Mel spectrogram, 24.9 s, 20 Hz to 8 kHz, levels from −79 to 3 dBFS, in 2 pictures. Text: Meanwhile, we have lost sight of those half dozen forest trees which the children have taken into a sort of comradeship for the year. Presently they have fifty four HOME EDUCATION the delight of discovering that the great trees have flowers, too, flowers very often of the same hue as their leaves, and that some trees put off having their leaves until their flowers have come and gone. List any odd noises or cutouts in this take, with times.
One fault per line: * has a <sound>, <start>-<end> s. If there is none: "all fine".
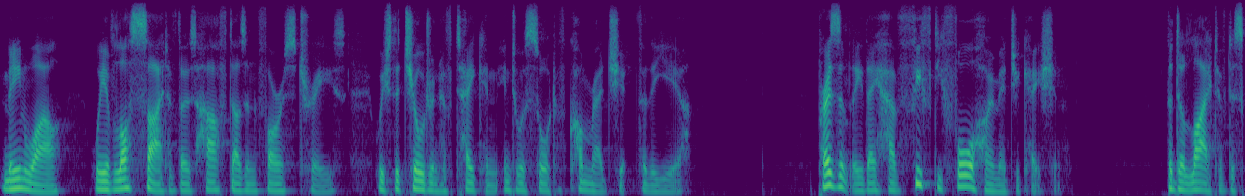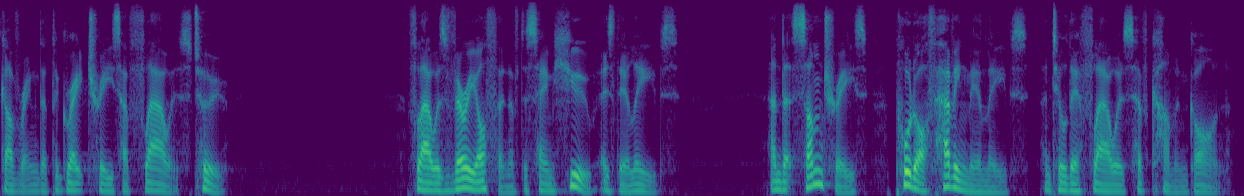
all fine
